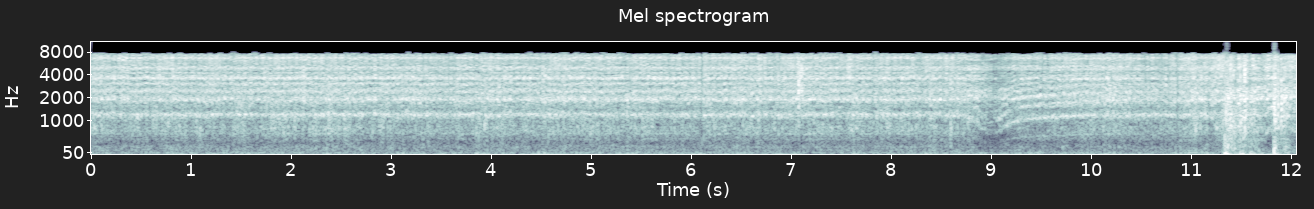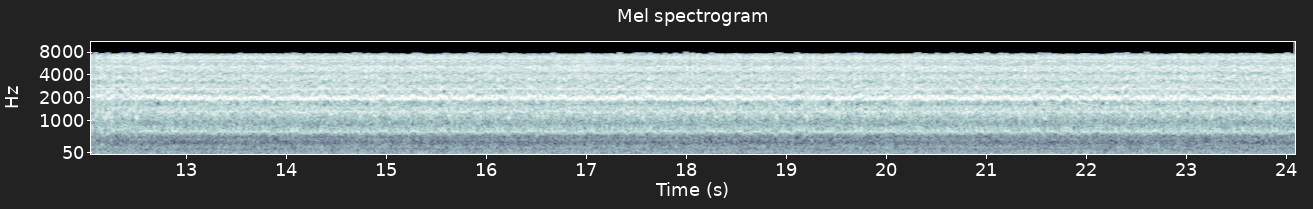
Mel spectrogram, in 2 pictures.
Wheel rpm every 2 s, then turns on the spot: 160, 160, 160, 160, 130, 150, 190, 190, 180, 190, 190, 180.
none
